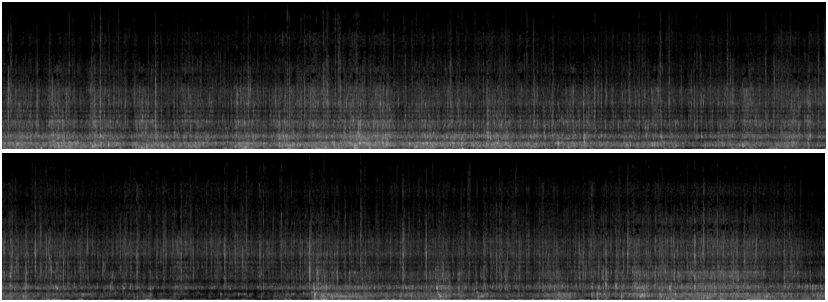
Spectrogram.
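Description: Water gurgling and moving around a camera held underwater: a continuous muffled wash with small irregular knocks and crackles. It goes quieter for a few seconds past the middle, then picks up again suddenly.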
